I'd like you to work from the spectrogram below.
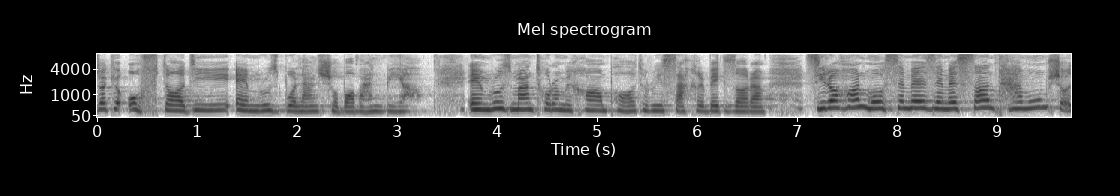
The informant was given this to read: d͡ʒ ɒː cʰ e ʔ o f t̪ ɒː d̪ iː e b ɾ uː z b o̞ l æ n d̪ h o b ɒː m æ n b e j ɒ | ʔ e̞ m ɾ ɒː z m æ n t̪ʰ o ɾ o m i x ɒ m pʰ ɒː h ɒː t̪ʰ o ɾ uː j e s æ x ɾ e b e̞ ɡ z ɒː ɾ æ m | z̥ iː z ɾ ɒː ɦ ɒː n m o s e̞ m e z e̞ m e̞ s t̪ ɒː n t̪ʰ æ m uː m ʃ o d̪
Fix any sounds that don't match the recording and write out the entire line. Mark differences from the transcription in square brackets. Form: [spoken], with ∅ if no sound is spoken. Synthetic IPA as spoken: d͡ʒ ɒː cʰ e ʔ o f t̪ ɒː d̪ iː e [m] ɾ uː z b o̞ l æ n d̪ [ʃ] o b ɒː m æ n b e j ɒ | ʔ e̞ m ɾ [uː] z m æ n t̪ʰ o ɾ o m i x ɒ m pʰ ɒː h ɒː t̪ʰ o ɾ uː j e s æ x ɾ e b e̞ ɡ z ɒː ɾ æ m | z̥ iː [∅] ɾ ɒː ɦ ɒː n m o s e̞ m e z e̞ m e̞ s t̪ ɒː n t̪ʰ æ m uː m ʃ o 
